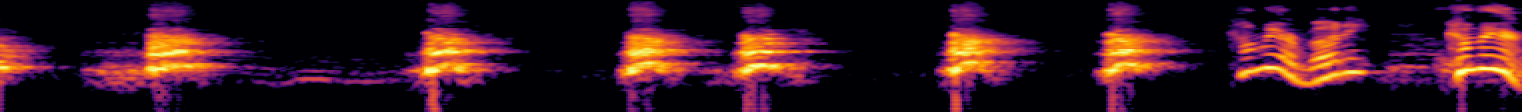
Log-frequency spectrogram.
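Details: Hurley the Great Dane barks repeatedly at a beer keg, booming deep barks about once a second, then switching to rising-and-falling arched yelping cries at the end.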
